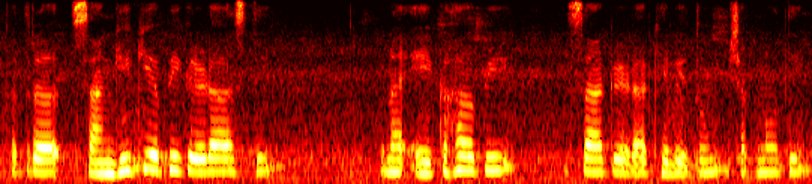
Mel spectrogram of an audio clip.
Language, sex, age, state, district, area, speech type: Sanskrit, female, 45-60, Maharashtra, Nagpur, urban, spontaneous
